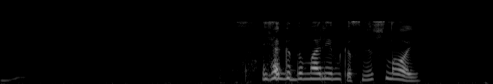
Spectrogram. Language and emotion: Russian, positive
